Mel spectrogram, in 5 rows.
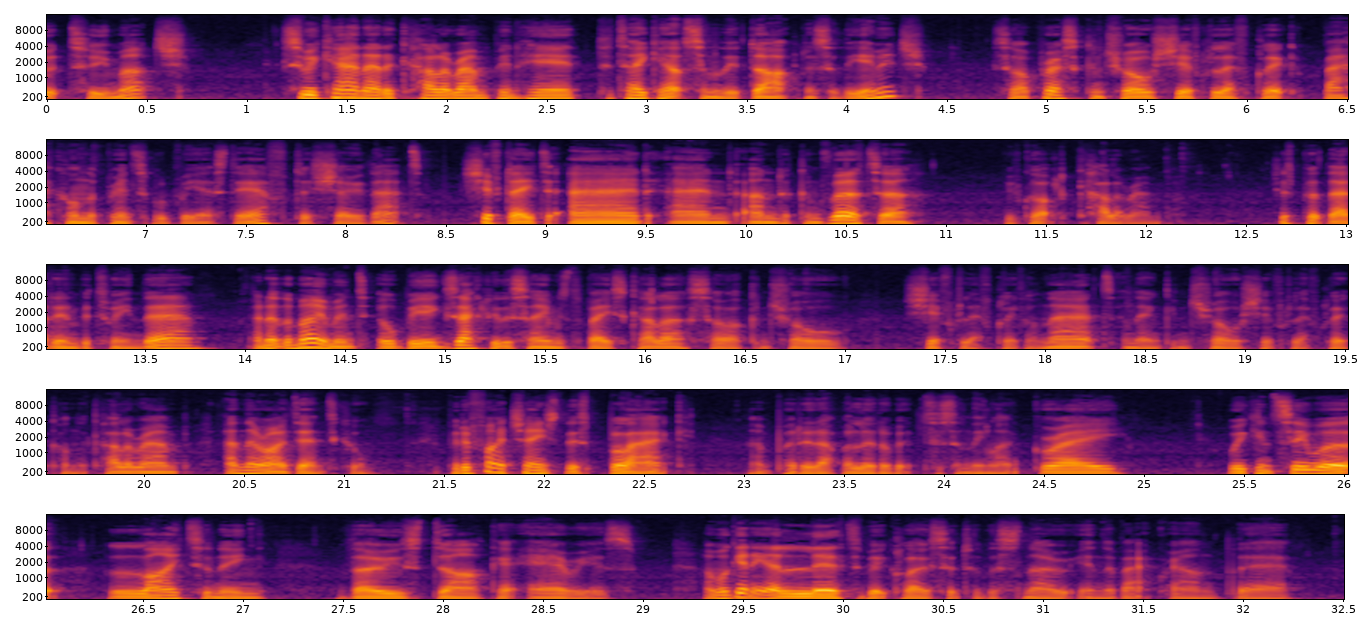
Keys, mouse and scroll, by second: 6.7 ctrl+shift+click, 16.7 ctrl+shift+click, 18.7 ctrl+shift+click, 23.3 click, 31.3-32.5 middle drag.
